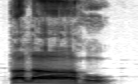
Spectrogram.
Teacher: لام کو لمبا کریں گے کیونکہ کھڑا الف ہے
